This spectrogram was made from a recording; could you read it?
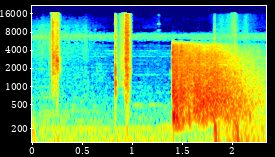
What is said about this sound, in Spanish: Yo me acuerdo que en el cuarto en el que estábamos escuchábamos los disparos cuando mataban a alguien y luego pasaba un señor en bicicleta anunciando quiénes habían sido los asesinados.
